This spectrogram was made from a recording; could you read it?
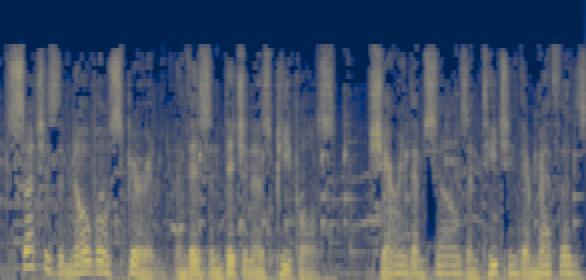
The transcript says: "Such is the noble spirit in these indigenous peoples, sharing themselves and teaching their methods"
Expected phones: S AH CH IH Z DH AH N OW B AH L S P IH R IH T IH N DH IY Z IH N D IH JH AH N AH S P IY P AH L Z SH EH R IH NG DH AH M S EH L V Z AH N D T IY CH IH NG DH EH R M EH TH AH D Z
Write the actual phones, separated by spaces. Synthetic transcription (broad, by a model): S AH CH IH Z DH AH N OW B L S P IH R IH T IH N DH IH S IH N D IH JH AH N AH S P IY P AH L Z SH EH R IH NG DH AH M S EH L V Z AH N T IY CH IH NG DH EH R M EH TH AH D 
